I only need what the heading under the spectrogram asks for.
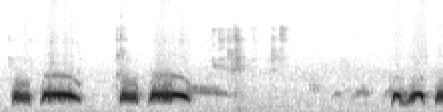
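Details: Spotted dove singing in the 'thổ sấm' (thunder) voice style, a full, well-formed song: deep, mellow coos in short and long phrases, the longer notes dipping at the end, with a pause before the next coos.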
